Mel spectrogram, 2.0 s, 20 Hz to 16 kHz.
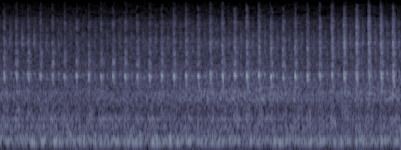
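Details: Kohler K301 engine generator, sat for years, with broken crank reset button, after ground wire re-soldered: distant steady high whine with even rapid pulsing, holding speed without stumbling; normal running.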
